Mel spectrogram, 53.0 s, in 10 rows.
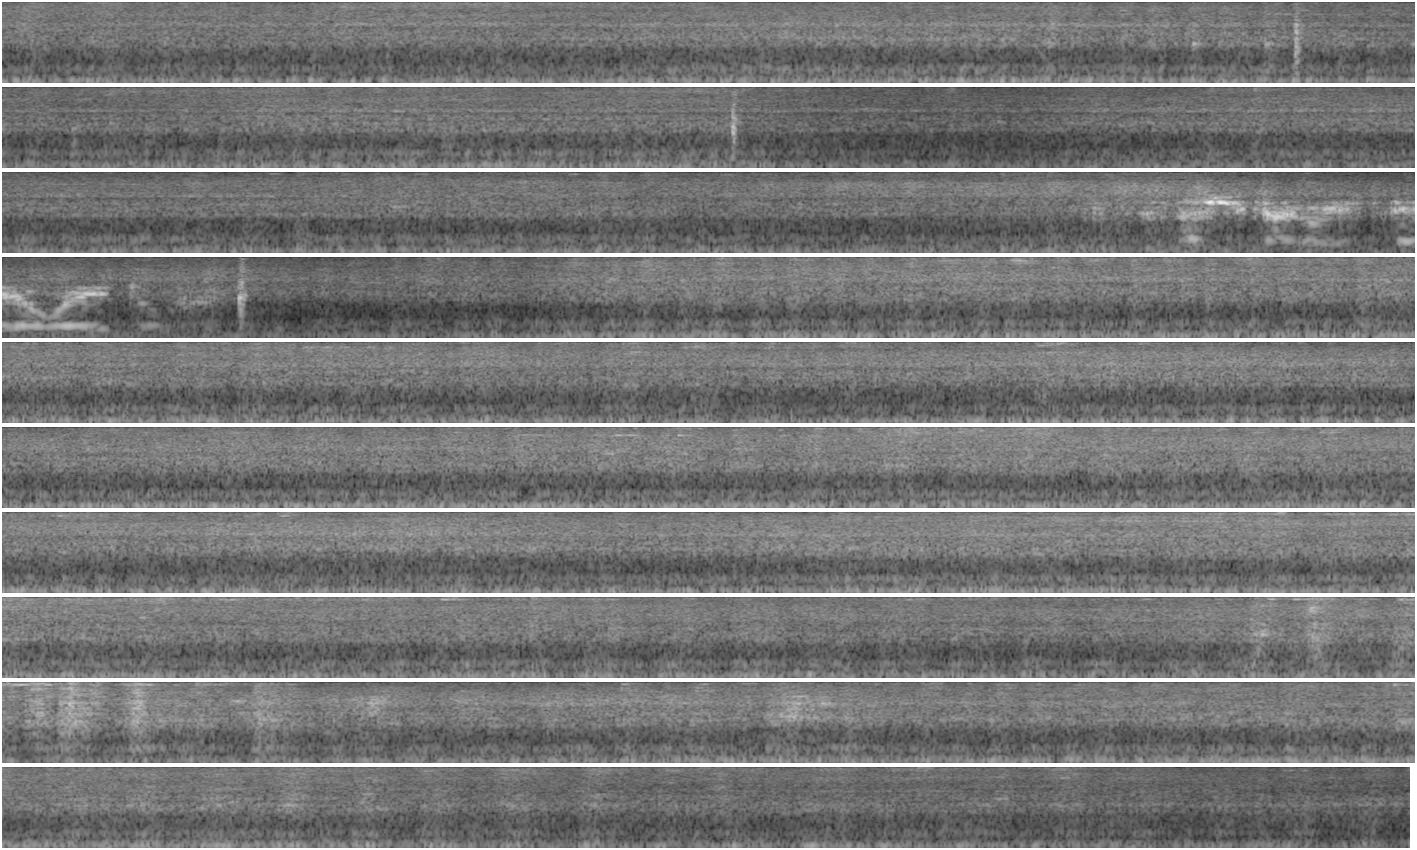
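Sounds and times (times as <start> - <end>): wheels clacking over rail joints: 0.0 - 9.1, 16.8 - 52.9
train wheels rumbling on rails: 0.0 - 52.9
sharp clatter: 41.5 - 43.9.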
